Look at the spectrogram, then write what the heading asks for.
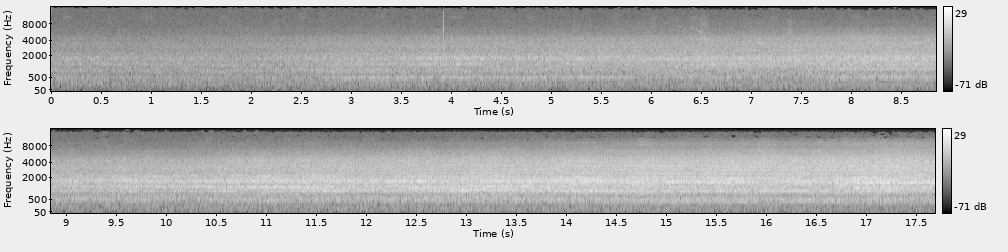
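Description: Freight train rolling past on the line, a continuous rumble of wheels on rail that grows steadily louder as it comes nearer.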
